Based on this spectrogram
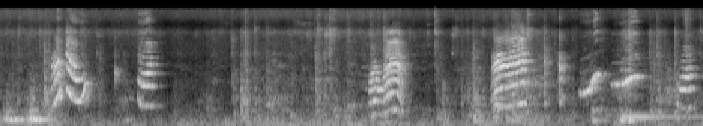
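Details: A pet green ringneck parrot perched on a neem tree calls in harsh, wavering squawks at irregular intervals, some quick and chattering, one a short rising whistle, over a faint background hum and a human voice.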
